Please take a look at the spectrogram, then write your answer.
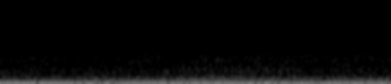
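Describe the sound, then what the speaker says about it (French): A black car passes a T-intersection, a steady low road rumble close by that holds evenly throughout with no voices. "je maintiens bien le frein pendant que le véhicule noir passe"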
